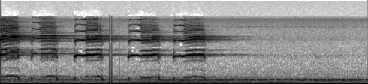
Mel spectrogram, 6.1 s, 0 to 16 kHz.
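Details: Peregrine falcon at CSU Orange, 17 February 2019, giving a short run of harsh, grating calls, roughly one per second, that stop after about three and a half seconds and leave a faint low hum and a single click.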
